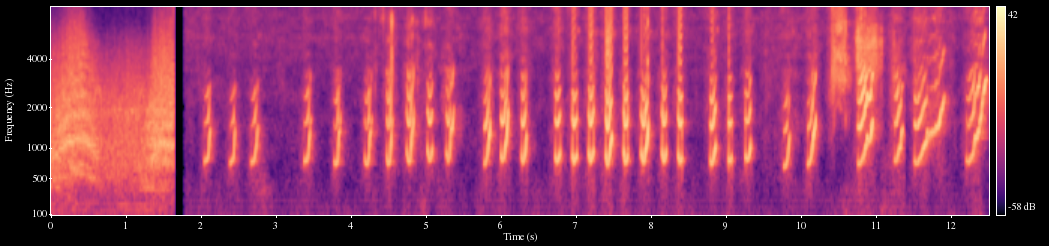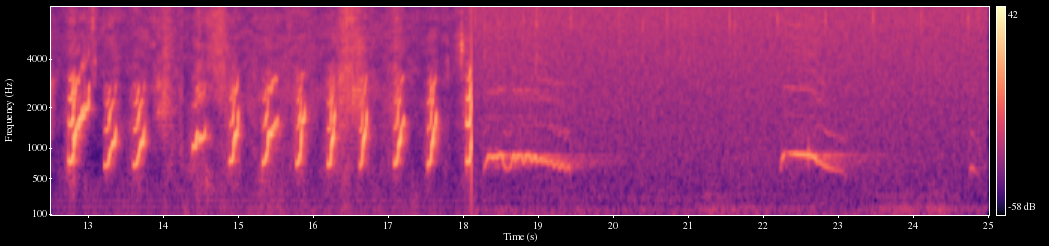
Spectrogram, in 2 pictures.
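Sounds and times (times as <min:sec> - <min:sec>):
guinea pigs squeaking: 0:02.0 - 0:02.8, 0:03.4 - 0:18.2.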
